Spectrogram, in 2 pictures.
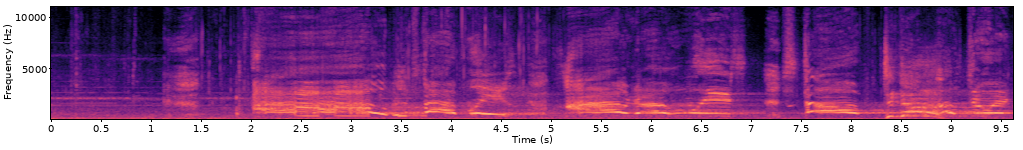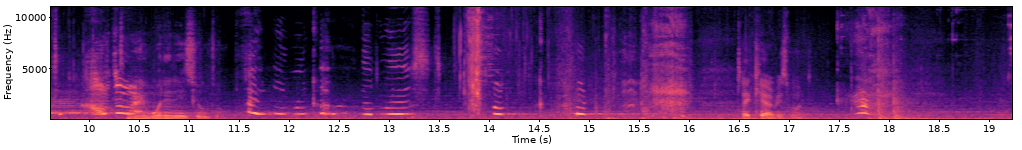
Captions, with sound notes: Ow! Stop please! Oh, no, please. Stop! [man shouts] I'll do it! I'll do it. Tell me what it is you'll do. I will recover the list. [sobbing] Take care of his wound.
